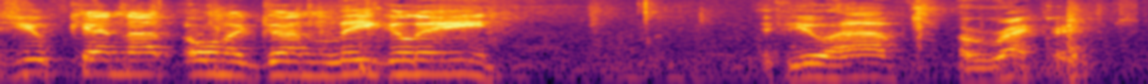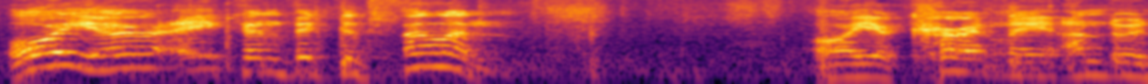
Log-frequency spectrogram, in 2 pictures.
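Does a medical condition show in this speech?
No.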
